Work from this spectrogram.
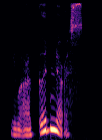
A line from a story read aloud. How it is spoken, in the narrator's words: she said, in an almost pleasant tone of voice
